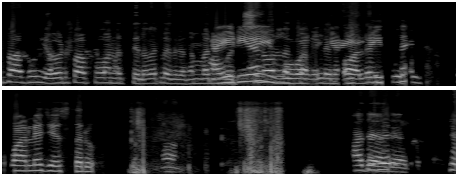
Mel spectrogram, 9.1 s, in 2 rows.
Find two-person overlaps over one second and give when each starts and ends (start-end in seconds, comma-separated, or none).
2.3-4.1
